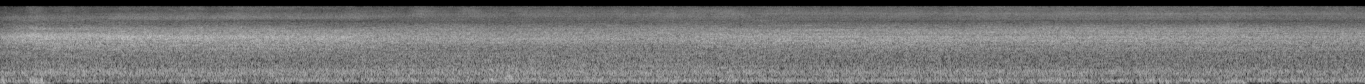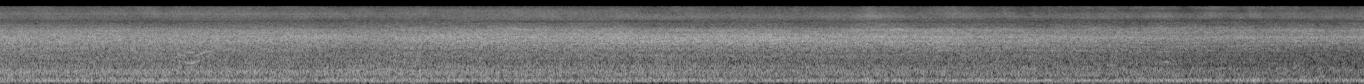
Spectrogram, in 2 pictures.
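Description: Steam hissing loudly and steadily from BR Standard Class 4 tank locomotive 80097, starting suddenly and easing a little near the end: the standing engine blowing off steam.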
